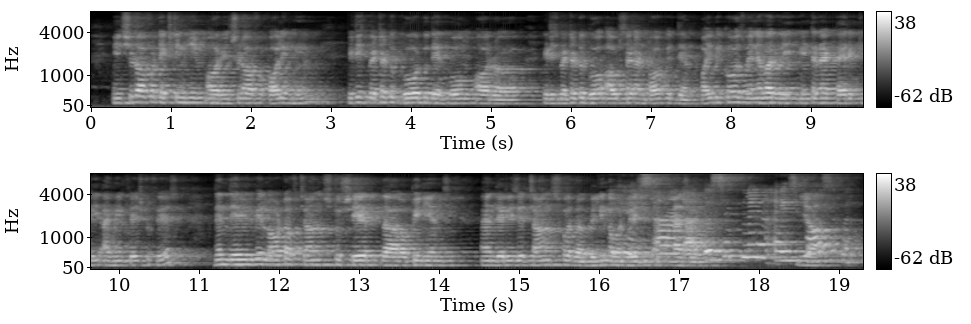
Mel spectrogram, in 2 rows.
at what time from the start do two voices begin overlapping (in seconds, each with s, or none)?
15.7 s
